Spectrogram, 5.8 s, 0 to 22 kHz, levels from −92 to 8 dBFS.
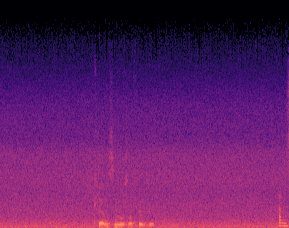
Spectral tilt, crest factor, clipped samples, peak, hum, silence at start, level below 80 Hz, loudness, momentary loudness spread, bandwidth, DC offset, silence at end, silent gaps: -4.5 dB/octave; 20 dB; under 0.1%; -4 dBFS; none; 0 s; -44 dBFS; -25 LUFS; 9 LU; 19 kHz; under 0.1%; 0 s; none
